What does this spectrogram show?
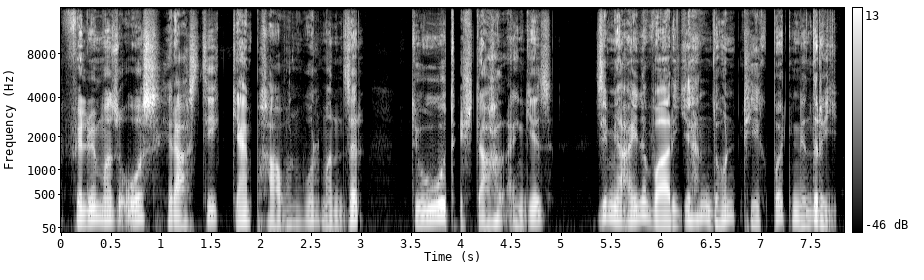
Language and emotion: Kashmiri, disgusted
